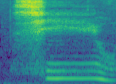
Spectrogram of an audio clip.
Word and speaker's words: 시옷: Được rồi, chúng ta tiếp tục với chữ tiếp theo, 시옷 .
